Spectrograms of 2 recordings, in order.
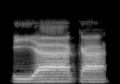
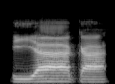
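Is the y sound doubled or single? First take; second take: single; single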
